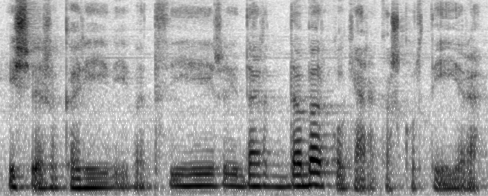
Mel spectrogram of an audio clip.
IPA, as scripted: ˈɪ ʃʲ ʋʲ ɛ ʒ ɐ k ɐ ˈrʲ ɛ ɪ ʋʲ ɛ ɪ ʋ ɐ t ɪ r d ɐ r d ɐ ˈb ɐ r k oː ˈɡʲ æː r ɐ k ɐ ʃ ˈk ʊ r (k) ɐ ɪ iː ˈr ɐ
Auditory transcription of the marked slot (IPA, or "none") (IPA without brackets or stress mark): t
